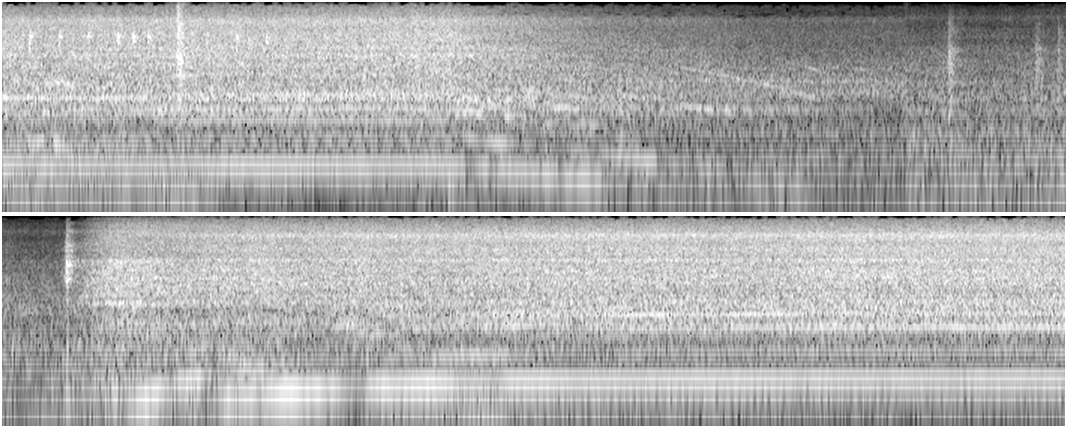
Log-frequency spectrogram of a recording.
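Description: Router mounted in a router table, its motor running at a steady high speed, then switched off and winding down over about three seconds. After a few sharp clicks it is switched on again and winds back up to full speed.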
